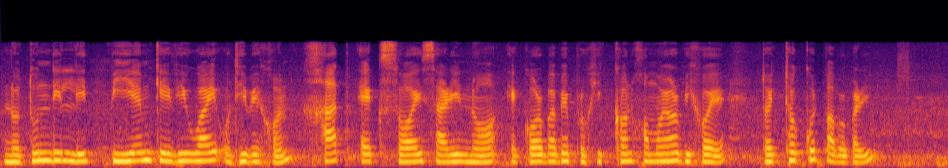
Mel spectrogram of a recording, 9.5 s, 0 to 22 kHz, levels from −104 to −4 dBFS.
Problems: constant background noise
